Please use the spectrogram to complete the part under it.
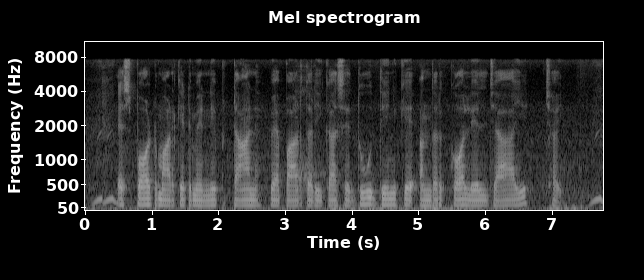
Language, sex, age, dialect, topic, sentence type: Magahi, male, 41-45, Western, banking, statement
